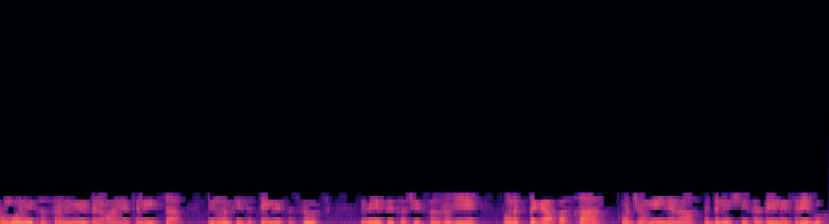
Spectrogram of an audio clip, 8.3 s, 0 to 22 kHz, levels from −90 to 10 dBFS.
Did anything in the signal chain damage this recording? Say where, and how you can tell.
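Yes, at the codec stage, throughout the speech: nothing survives above 3 kHz, and the remaining sound is heavily watery and swirling, with smeared attacks. That flickering sets it apart from a plain low-pass filter and points to likely MP3 compression, starved near 9 kbps.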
